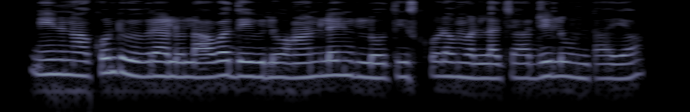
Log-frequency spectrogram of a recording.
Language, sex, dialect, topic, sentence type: Telugu, female, Southern, banking, question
